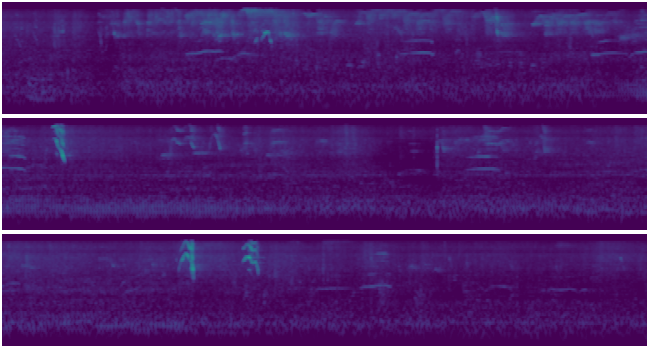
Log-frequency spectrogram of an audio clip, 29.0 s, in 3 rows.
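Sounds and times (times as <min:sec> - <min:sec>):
birds chirping: 0:00.2 - 0:10.8, 0:20.8 - 0:22.4.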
